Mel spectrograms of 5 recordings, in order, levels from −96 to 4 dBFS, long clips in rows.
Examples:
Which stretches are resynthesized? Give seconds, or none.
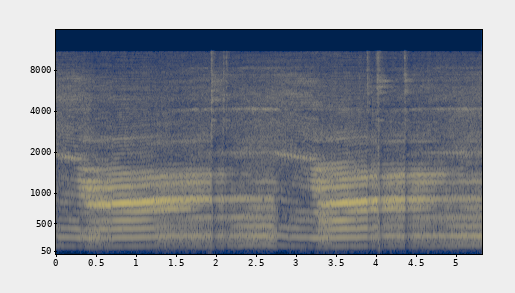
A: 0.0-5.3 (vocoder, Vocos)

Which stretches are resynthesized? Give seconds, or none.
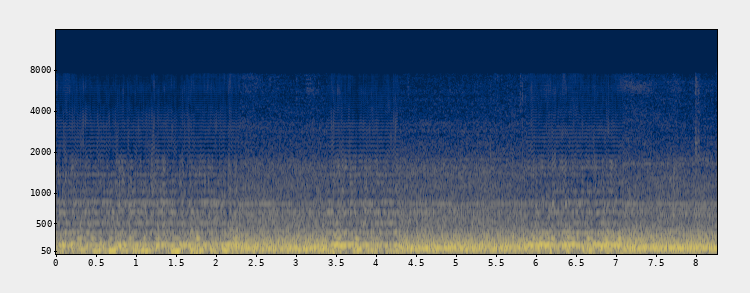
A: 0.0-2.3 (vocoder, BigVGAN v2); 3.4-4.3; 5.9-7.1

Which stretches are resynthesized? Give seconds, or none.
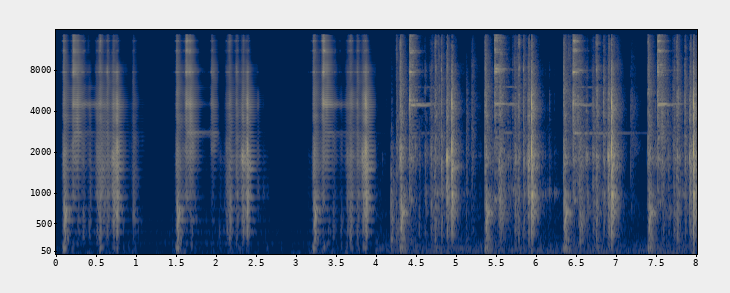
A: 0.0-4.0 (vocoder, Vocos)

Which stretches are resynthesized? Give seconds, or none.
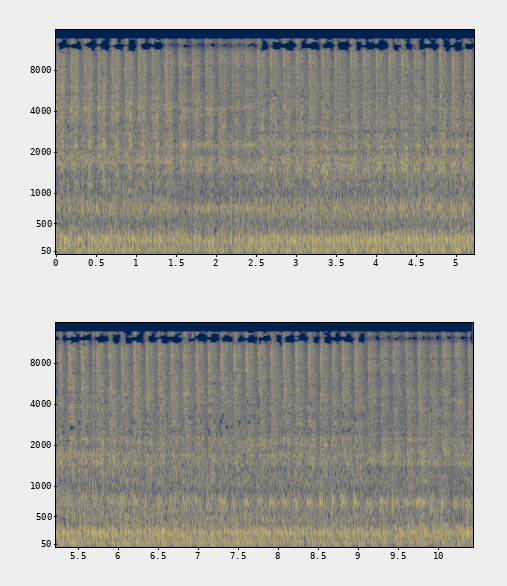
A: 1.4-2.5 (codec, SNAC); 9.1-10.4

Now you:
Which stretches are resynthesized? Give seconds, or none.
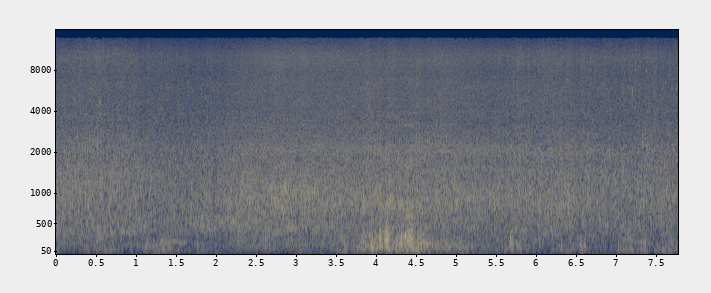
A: 2.0-5.4 (autoencoder, DAC-VAE)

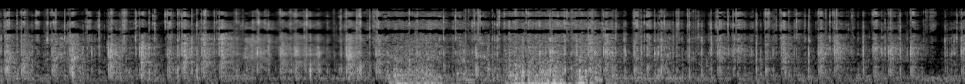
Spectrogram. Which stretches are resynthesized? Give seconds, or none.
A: 2.3-3.6 (vocoder, Vocos)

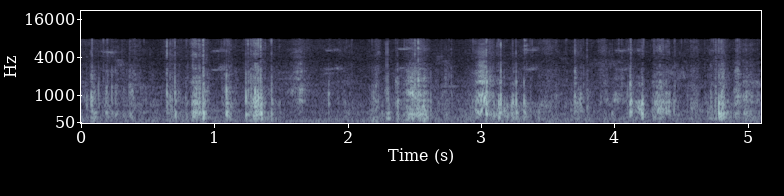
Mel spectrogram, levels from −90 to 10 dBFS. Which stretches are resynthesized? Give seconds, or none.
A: none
